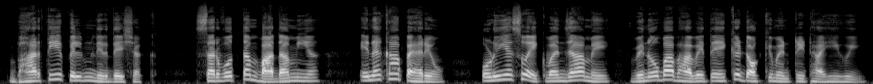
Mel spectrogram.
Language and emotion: Sindhi, neutral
